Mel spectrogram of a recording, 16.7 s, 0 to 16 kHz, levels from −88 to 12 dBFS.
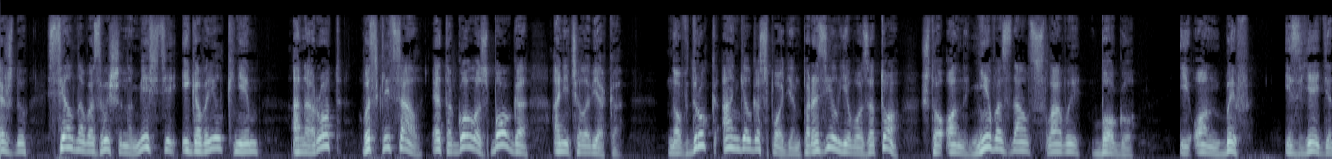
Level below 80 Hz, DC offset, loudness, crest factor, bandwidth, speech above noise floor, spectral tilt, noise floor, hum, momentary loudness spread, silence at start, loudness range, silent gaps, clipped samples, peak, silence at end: -50 dBFS; under 0.1%; -21 LUFS; 20 dB; 11.5 kHz; 45 dB; -4.5 dB/octave; -66 dBFS; none; 9 LU; 0 s; 3 LU; none; under 0.1%; -2 dBFS; 0 s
